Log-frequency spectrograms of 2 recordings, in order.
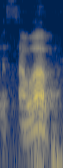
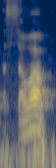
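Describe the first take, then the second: First: The word begins with a 'th' sound. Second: The word begins with an 's' sound. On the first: The speaker calls it right. "وإنما يقول الثواب بالثاء" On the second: The speaker calls it wrong. "لا يقول"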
